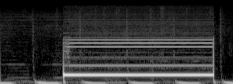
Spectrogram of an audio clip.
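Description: A telephone line tone sounds as a call is placed during a radio phone-in: one steady, unbroken tone lasting about a second and a half, with a low pulsing beat underneath before and after it.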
